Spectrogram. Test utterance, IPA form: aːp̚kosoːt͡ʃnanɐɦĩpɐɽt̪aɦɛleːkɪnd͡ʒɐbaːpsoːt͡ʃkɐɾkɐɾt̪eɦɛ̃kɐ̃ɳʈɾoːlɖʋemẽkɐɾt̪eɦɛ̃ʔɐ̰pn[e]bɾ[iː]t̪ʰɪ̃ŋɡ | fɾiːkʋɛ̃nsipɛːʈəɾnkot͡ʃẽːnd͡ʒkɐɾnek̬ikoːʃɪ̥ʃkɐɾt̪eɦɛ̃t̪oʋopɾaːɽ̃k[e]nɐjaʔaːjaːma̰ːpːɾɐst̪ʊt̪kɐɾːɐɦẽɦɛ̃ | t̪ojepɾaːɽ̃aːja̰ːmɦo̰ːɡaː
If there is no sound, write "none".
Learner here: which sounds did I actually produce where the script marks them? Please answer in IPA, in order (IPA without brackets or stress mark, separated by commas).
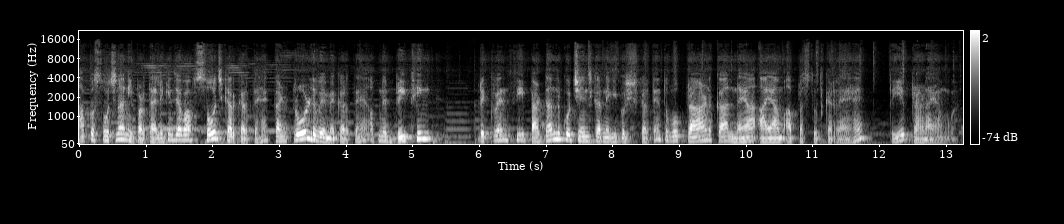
e, iː, a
